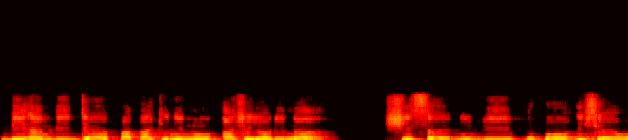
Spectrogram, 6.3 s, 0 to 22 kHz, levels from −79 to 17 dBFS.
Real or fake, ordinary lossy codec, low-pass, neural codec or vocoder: fake; MP3, 64 kbps; 7.2 kHz; codec, 16 kHz, 4 kbps, FunCodec, trained on Chinese and English, 50 frames a second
